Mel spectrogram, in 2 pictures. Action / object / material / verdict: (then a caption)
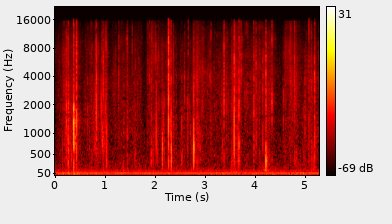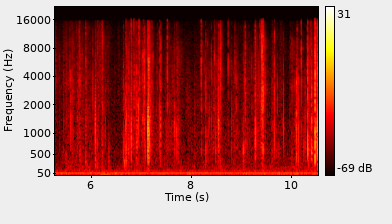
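scrape / paper tea bag pouch / paper / none. Fingertips crinkle and scratch a hollow, filled green paper tea bag pouch as it is held upright and then laid down. Quiet, dense, crisp crinkling and scratching with sharp bright snaps scattered throughout, over a steady low hum.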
